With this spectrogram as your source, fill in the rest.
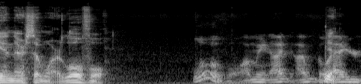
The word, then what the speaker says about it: Louisville: It is not Louisville. It's not pronounced that way. It's Louisville.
